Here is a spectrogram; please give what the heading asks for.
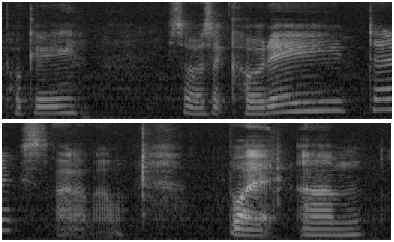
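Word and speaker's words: Codédex: called codex um and it's kind of spelled like Pokedex except code instead of poke so I was at code Dex I don't know but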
